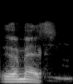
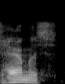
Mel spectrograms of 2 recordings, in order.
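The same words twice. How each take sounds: First: The name is said with a French pronunciation. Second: The name is said with a Dutch pronunciation. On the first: "if you want to pronounce it in French" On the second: "It's in Dutch. It is Hermes"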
